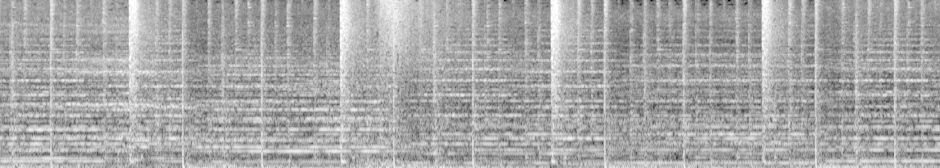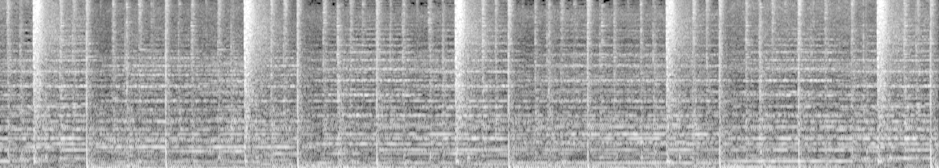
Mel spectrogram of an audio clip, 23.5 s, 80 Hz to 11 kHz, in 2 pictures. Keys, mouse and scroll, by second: 8.3 middle click, 10.9-11.3 scroll up 1, 11.8 Tab, 12.7 right click, 14.1 middle click, 17.7 click, 19.0 middle click, 21.7 click.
